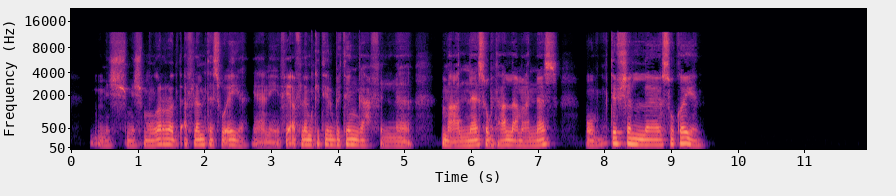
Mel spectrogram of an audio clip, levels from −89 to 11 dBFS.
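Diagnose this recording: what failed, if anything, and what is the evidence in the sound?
The call processing stage failed through automatic gain rising. From 0.26 s to 2.34 s, the speech and the background noise swell together by about 7 dB. The control judged the input too quiet. It then raised its gain gradually over those two seconds.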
